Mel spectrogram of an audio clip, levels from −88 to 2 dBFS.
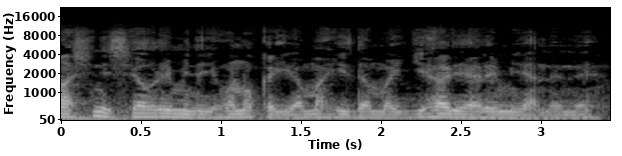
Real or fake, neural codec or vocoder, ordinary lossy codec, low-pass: real; none; AAC, 32 kbps; 19.8 kHz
